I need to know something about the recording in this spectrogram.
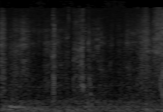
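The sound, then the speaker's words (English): Sheets of paper are shuffled and rustled as someone searches for the right page of a prayer, soft continuous papery friction broken by a few brief crinkling flicks, with no talking. “I have too many pieces of paper.”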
